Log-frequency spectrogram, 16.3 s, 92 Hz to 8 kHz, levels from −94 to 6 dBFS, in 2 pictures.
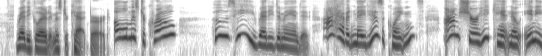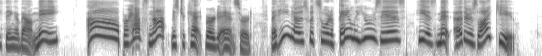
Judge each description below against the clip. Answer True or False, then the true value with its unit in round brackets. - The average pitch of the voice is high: True (290 Hz)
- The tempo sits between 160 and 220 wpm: True (170 wpm)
